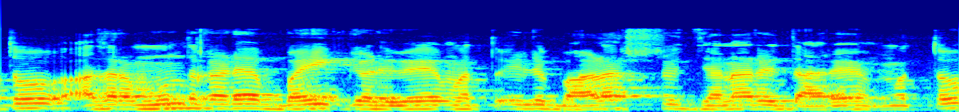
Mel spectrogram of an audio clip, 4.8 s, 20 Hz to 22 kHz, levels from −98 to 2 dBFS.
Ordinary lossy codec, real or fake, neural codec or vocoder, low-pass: none; real; none; none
